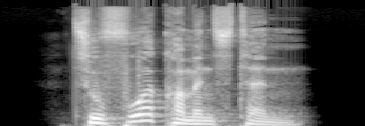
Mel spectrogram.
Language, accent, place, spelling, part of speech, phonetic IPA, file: German, Germany, Berlin, zuvorkommendsten, adjective, [t͡suˈfoːɐ̯ˌkɔmənt͡stn̩], De-zuvorkommendsten.ogg
- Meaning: superlative degree of zuvorkommend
